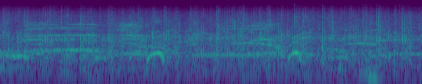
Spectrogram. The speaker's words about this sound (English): Church, can we just give a shout of praise to him right now? Can we choose a posture of praise?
